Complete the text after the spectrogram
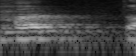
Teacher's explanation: پہلی ہا انتہائی حلق سے آئے گی سینے کی، اور دوسری وسط حلق سے آئے گی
